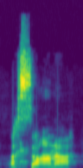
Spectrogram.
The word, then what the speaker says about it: Asana: Is it Asana or Asana? Asana. Okay, we've got Canva.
